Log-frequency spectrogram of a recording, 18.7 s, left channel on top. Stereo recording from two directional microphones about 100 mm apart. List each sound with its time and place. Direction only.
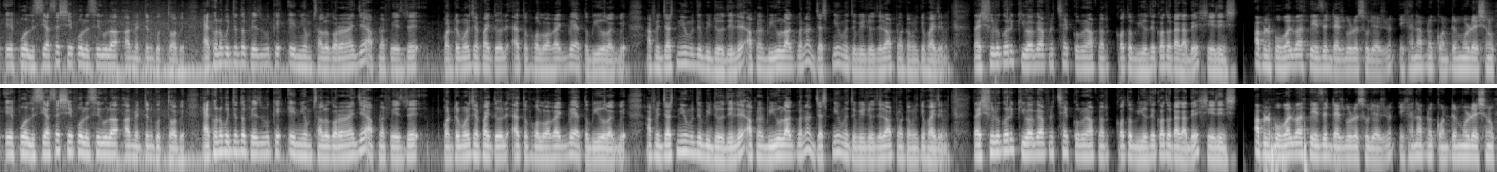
0.0 s speech: 25° right (ahead or behind)
15.8 s speech: 50° right (ahead or behind)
